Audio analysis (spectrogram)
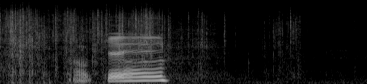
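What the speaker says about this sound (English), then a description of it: "it's a resealable plastic bag, so just give me a second to open it" A resealable plastic zip bag holding a 1/72 scale model aircraft kit is pulled open, giving a short burst of crinkling and tearing plastic between bits of nearby talk.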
